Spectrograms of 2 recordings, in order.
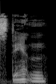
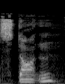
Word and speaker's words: Staunton: My district was in the Stanton area, and yes, it is pronounced Stanton, not Staunton.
